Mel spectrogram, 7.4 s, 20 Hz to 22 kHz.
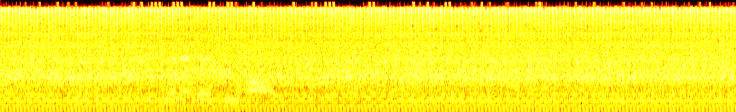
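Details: Free 20-inch Bolens gasoline push mower from the dump, first run after adding gas: a steady, even drone at constant pitch with no surging, missing or hunting; runs smoothly and healthy.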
